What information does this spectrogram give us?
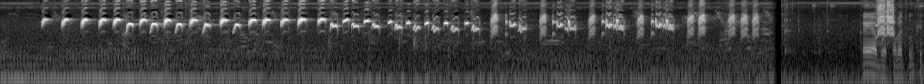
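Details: Forest-caught sooty-headed bulbul in training alongside a lure bird: a long run of about twenty clear downslurred whistles, then looser varied notes and a final harsh burst.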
